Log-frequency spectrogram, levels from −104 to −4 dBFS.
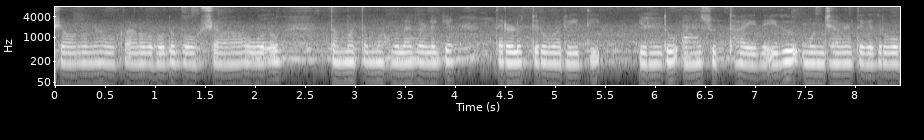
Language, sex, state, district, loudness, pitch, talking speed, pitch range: Kannada, female, Karnataka, Raichur, -18 LUFS, 185 Hz, 105 wpm, 180-195 Hz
